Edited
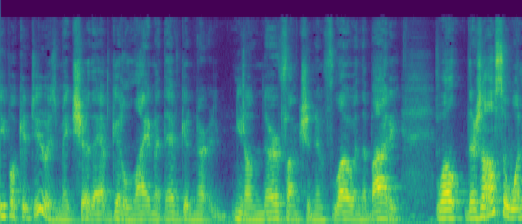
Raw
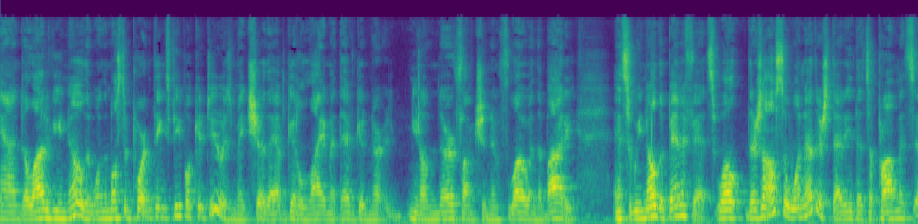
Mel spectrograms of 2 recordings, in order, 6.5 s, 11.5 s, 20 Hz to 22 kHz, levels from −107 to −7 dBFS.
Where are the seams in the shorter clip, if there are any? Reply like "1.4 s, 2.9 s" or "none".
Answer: 5.4 s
